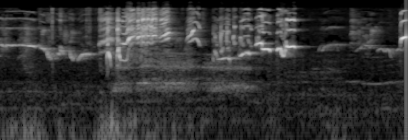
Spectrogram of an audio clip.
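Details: Oriental magpie-robin in a fighting mood, used to provoke other birds: varied whistled phrases mixed with harsh buzzy bursts and rapid chatter, ending in a brief pause and a sharp high note.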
